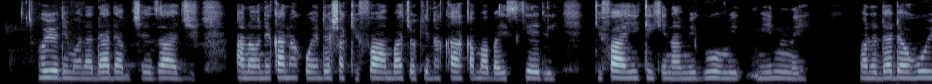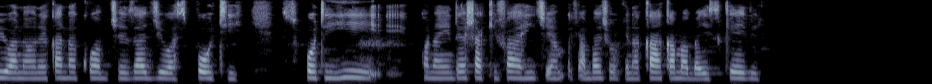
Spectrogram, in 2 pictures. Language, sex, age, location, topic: Swahili, female, 18-24, Nakuru, education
